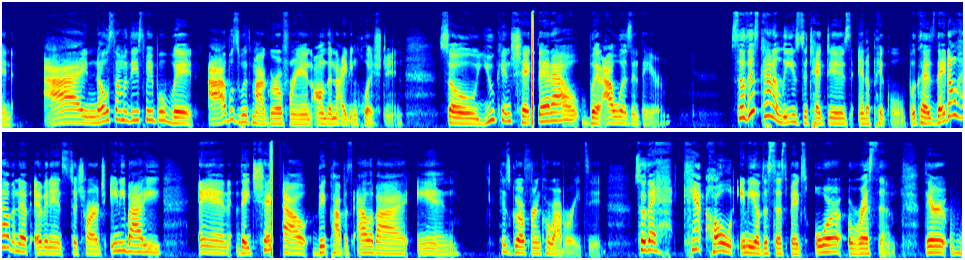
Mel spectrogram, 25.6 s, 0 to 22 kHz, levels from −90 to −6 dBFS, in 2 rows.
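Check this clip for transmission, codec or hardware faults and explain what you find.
Two wireless microphone squelch dropouts occur, at 7.04 to 7.14 s and 16.37 to 16.52 s. The FM radio link weakens, hiss climbs, and the receiver's squelch gates the output shut, leaving near-silent gaps of about 63 ms and 106 ms before the speech returns.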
